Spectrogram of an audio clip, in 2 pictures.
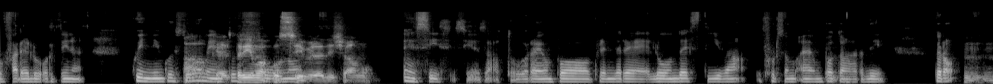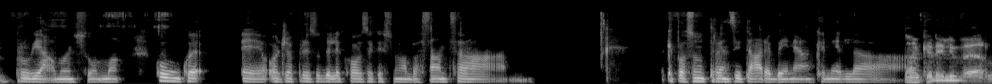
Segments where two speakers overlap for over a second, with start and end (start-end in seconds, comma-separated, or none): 1.8-3.1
